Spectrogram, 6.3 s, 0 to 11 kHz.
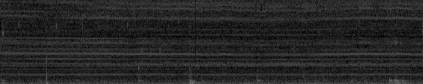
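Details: EVGA GeForce RTX 3090 XC3 Ultra Gaming graphics card switched from no load to load: faint high-pitched steady whistles over a quiet hum with soft clicks; coil whine under load.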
